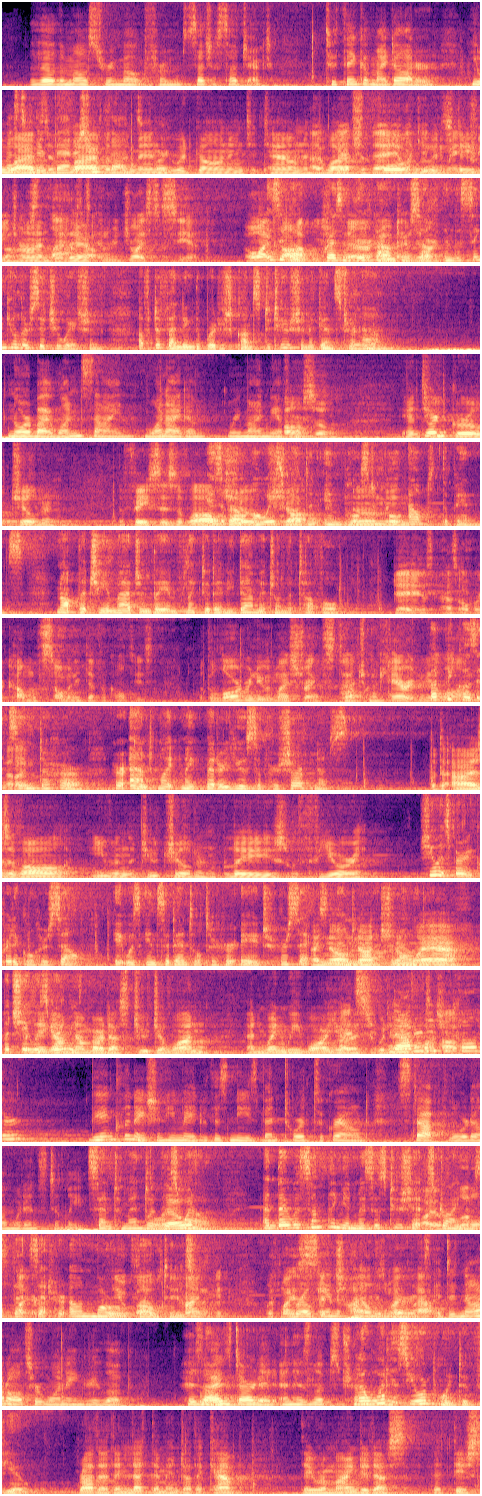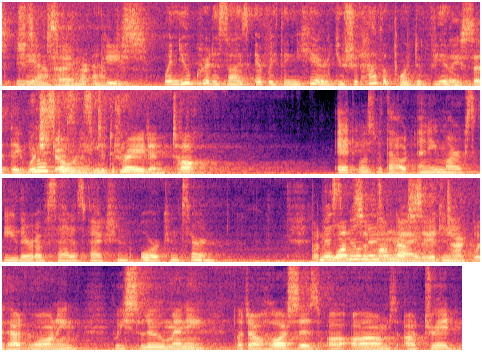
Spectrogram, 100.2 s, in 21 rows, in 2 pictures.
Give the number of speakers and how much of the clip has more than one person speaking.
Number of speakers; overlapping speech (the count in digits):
4, about 29%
